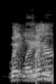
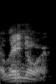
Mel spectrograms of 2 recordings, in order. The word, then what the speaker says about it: Laenor: Is it Later, Laenor? yeah, Laenor.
